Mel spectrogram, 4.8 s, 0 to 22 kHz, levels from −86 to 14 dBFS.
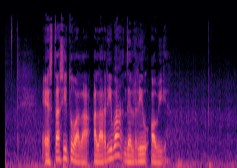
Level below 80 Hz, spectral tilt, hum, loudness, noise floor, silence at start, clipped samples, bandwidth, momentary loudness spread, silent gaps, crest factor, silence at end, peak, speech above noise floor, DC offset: -42 dBFS; -6 dB/octave; none; -18 LUFS; -45 dBFS; 0.1 s; under 0.1%; 15 kHz; 6 LU; none; 18 dB; 0.5 s; -2 dBFS; 28 dB; under 0.1%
